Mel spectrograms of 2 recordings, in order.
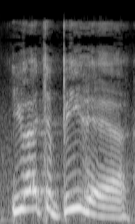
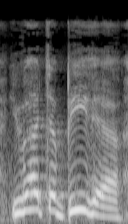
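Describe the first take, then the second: No difference in how they are said.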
